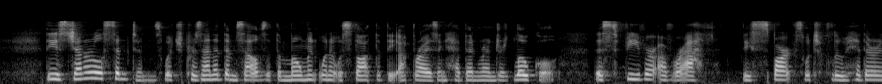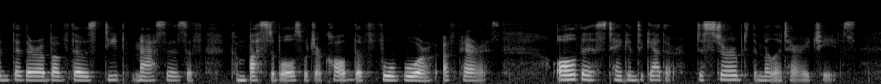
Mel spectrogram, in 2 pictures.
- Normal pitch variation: No, narrow, 2.0 semitones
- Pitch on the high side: Yes, high, 200 Hz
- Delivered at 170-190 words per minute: Yes, average, 175 wpm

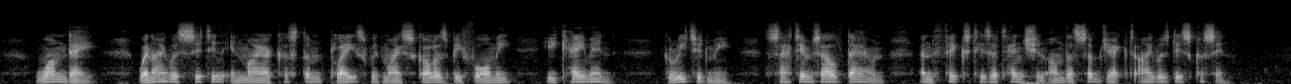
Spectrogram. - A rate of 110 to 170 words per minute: Yes, average, 160 wpm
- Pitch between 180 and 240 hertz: No, low, 105 Hz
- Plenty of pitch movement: No, average, 3.7 semitones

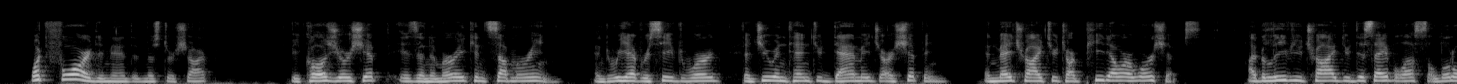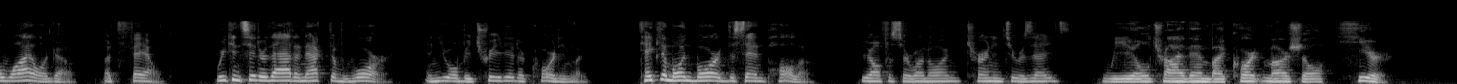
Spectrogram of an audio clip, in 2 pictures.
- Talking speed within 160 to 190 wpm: Yes, average, 165 wpm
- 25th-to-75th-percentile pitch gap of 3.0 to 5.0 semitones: Yes, average, 3.7 semitones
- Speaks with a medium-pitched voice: Yes, medium, 150 Hz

